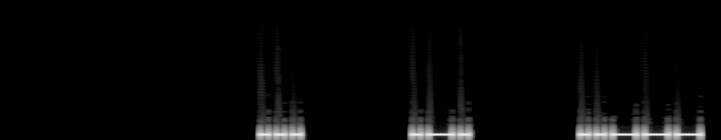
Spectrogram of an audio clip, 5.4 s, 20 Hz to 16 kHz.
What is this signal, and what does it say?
Morse code, heard as a keyed tone, about 20 wpm, spaced as for 8 wpm, 690 Hz. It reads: SR2
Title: 087 Lesson 15e - Number 5 - Three Characters 20wpm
